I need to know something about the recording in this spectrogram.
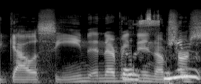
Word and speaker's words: Galitzine: Galitzine is how it's spelled written out. Oh, So I'm gonna just say Galitzine and everything.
